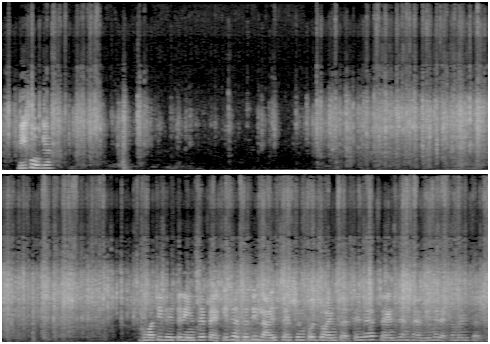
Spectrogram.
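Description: Plastic wrapping crinkles and rustles as hands handle it.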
